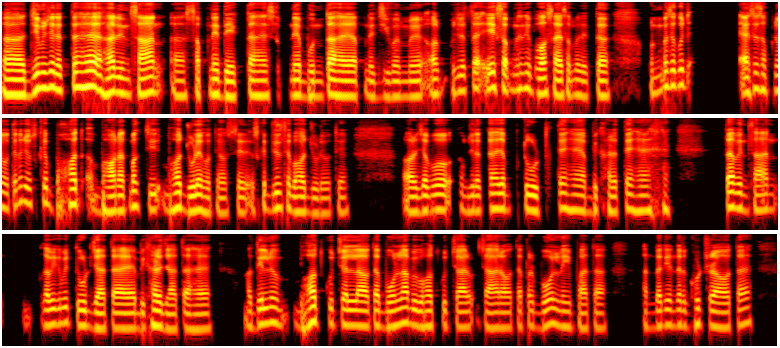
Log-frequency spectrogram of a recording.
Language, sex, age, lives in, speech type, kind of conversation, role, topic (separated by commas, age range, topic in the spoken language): Hindi, male, 20-24, India, conversation, podcast, host, जब कोई सपना टूट जाए, तो आप खुद को कैसे संभालते हैं?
